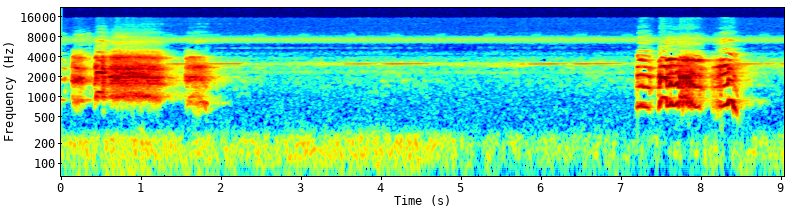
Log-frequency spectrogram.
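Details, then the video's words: Red junglefowl crowing, a decoy male used with female calls to lure wild junglefowl: two loud, harsh, broken crows separated by about five seconds of near silence. "Mikat ayam pakek pikat jantan+suara btina"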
